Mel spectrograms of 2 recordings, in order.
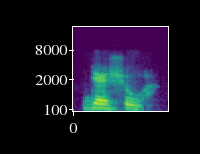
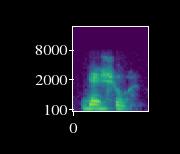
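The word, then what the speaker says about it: ישוע: ¿Sabían ustedes en hebreo, otro riqueza literaria, la palabra Josué en hebreo es la misma que se pronuncia para Jesús? Yeshua. Yeshua.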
